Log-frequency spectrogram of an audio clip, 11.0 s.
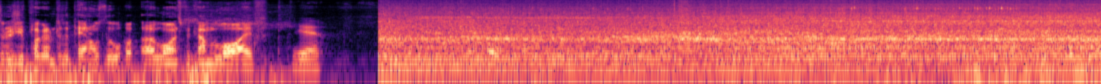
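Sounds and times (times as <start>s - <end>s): engine running at low revs: 3.8s - 11.0s.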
